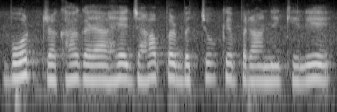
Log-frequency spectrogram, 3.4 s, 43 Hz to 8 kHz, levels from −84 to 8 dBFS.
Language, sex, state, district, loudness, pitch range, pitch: Hindi, female, Arunachal Pradesh, Lower Dibang Valley, -17 LUFS, 195-210 Hz, 200 Hz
